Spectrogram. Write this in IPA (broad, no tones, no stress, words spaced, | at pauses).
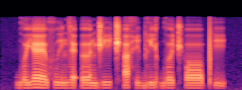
ɡʷəːjɛːxʷiː nzɛʔəːnd͡ʒiː t͡ʃʼahibijə ɡʷəːt͡ʃʼɔːpʼi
